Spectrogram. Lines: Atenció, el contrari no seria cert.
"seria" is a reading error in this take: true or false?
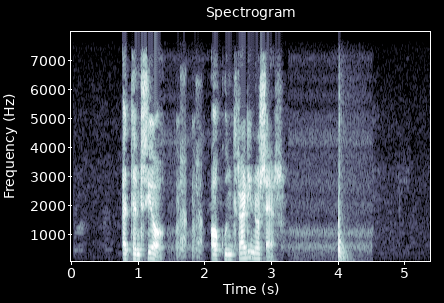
true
